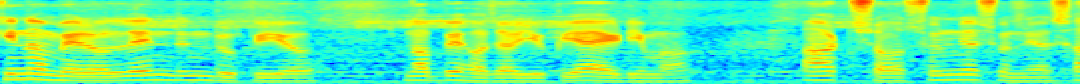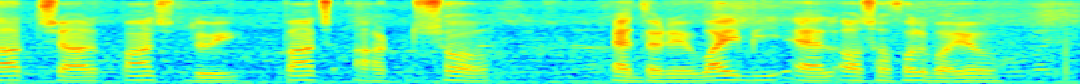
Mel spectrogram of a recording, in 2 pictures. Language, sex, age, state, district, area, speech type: Nepali, male, 18-30, West Bengal, Darjeeling, rural, read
